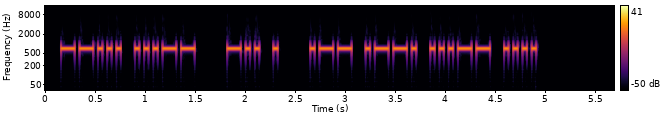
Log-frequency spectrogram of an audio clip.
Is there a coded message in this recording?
Yes: Morse code from 0.2 to 4.9 s, heard as a keyed tone, about 26 wpm, 700 Hz. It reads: 73 DE WP3H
